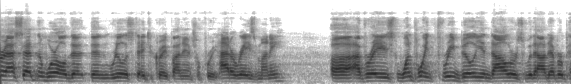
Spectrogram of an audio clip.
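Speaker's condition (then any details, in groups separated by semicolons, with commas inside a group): No condition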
